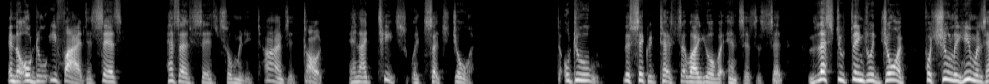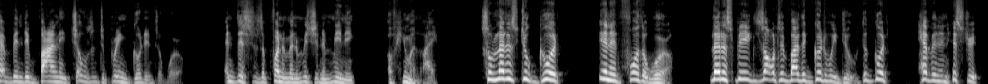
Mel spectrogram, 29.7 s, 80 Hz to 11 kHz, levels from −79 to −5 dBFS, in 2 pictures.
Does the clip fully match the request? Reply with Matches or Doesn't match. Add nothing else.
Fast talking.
Doesn't match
